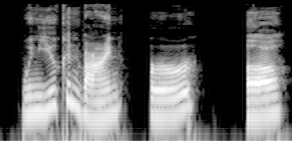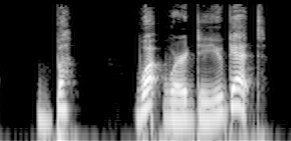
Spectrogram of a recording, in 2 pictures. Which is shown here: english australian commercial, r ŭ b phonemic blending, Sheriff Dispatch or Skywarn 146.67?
r ŭ b phonemic blending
